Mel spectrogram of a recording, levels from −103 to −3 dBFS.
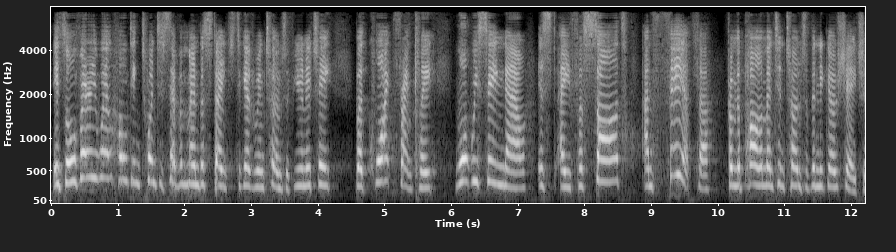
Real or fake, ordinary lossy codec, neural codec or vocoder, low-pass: fake; none; codec, 16 kHz, 1.1 kbps, Voila-Tokenizer; none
